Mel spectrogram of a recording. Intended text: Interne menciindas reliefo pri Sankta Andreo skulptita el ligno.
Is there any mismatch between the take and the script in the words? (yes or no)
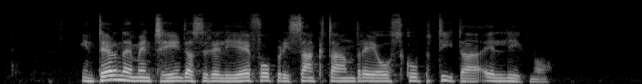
no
